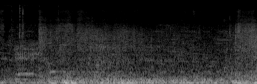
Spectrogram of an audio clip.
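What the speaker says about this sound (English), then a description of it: "these guns are going to just do a ton of damage" Empire guns fire in a Total War: Warhammer battle against Greenskins, a dense rumbling barrage of booms layered over the din of a large clash, loud and continuous.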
